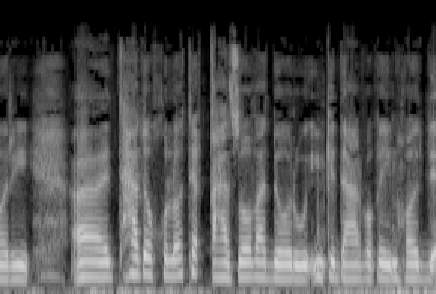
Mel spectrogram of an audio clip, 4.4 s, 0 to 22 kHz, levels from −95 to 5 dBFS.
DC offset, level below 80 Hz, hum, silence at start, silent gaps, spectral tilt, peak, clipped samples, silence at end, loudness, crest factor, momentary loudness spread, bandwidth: under 0.1%; -44 dBFS; none; 0 s; none; -5.5 dB/octave; -10 dBFS; under 0.1%; 0 s; -21 LUFS; 12 dB; 5 LU; 13.5 kHz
